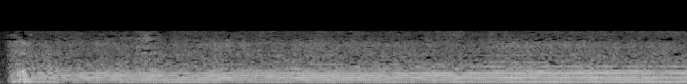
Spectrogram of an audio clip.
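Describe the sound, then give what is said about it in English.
A foghorn of an ocean liner bound for France holds one long, deep, droning blast way off in the distance, starting abruptly and staying steady and loud for the whole stretch, with no voices around it. “that horn you hear in the background of...”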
